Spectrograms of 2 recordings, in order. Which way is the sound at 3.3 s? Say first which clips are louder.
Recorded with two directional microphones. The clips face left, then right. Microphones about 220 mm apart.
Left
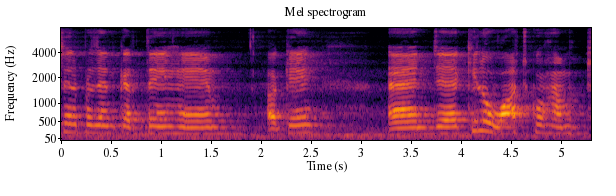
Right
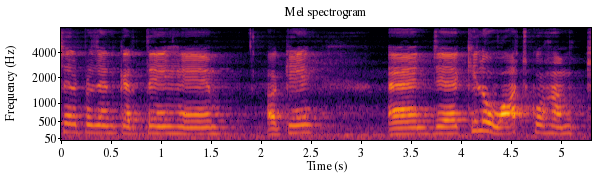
Even; 30° right (ahead or behind).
